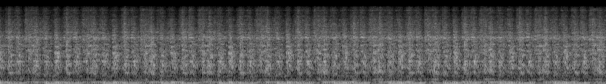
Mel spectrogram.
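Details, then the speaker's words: McLaren M6GT replica with GM 3.8L supercharged V6 from Bonneville SSEI: steady starter cranking about 105 beats a minute, never fires; crank no start, owner suspects computer needs flashing due to key security lockout. "at this point i'm starting to realize that the computer probably needs to be flashed uh there's a security lockout on these computers where if the key is not in the ignition that matches it to this computer that the car will not start"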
